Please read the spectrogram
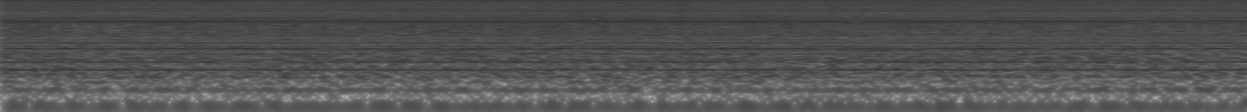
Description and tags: sound of the outdoor unit of an air condition during the summer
